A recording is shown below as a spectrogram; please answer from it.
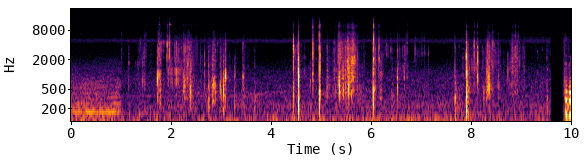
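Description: Irregular clicks, taps and rattles of a clear plastic lure box being handled and opened close by, with a steady high insect buzz behind.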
